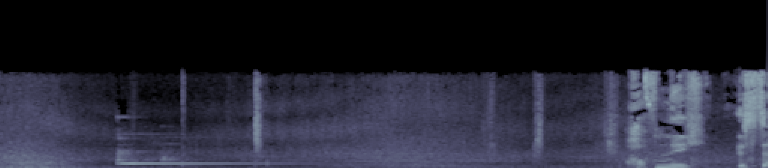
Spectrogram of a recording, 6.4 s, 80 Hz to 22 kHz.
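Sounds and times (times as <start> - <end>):
hum of street traffic outdoors: 0.0 - 6.4
doorbell ringing with an electronic tone: 1.0 - 3.6
speech: 5.4 - 6.4.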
